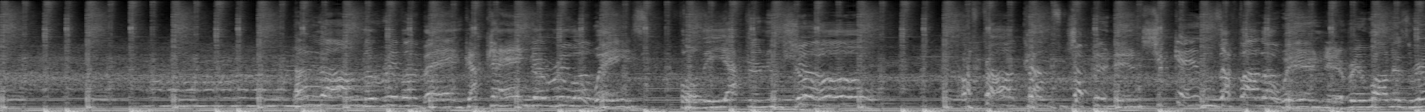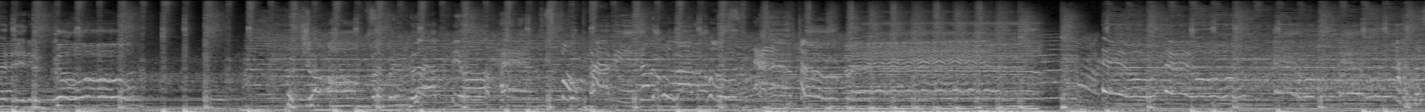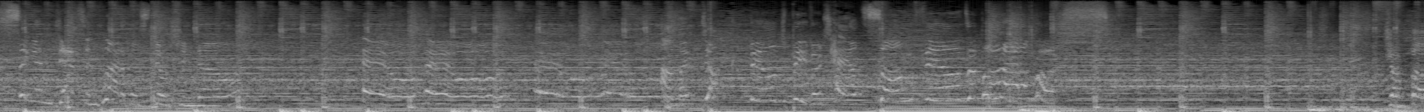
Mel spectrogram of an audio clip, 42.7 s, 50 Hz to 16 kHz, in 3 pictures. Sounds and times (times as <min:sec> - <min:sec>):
Music: 0:00.0 - 0:42.7.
